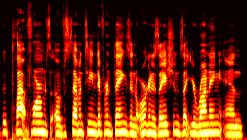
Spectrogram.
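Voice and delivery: high, incredulous reeling-off of achievements; overwhelmed comic rant; self-doubting onlooker. Retold or imitated. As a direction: list it in high-pitched mock disbelief. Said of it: "you're like".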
